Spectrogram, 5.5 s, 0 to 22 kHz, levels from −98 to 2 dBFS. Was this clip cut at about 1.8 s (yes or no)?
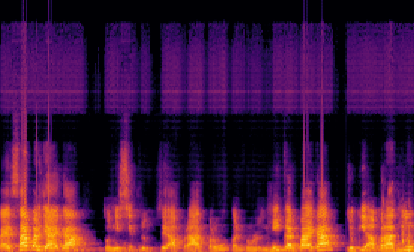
no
